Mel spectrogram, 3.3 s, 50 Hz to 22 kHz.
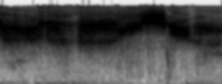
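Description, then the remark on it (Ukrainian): Air hisses steadily out of a heating radiator's bleed valve, being bled with a screwdriver in an apartment of a nine-storey building with central heating at the start of the heating season: a loud, continuous high-pitched rush that swells and dips slightly, with faint low gurgling beneath it and no voices. “Отже, друзі мої, беріть викрутки, спускайте повітря у ваших квартирах у 9 поверхівках, слухайте оце...”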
